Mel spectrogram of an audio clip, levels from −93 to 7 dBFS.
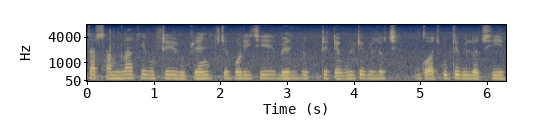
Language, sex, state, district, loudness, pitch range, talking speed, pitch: Odia, female, Odisha, Sambalpur, -19 LUFS, 165-180 Hz, 145 wpm, 170 Hz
